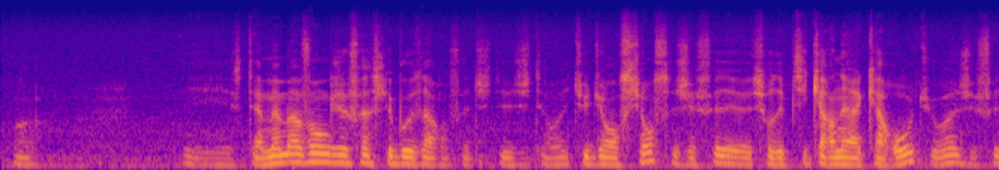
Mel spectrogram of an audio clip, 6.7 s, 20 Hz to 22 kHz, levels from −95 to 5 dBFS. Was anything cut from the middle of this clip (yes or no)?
no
